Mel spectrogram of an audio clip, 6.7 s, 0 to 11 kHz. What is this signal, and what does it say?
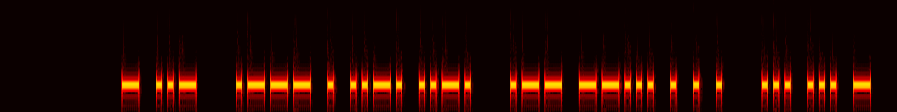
Morse code, heard as a keyed tone, about 28 wpm, 700 Hz. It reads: TU JEFF W7EEE SST
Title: K1USN SST QSO Practice - 28wpm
